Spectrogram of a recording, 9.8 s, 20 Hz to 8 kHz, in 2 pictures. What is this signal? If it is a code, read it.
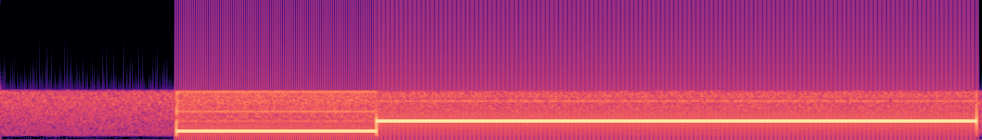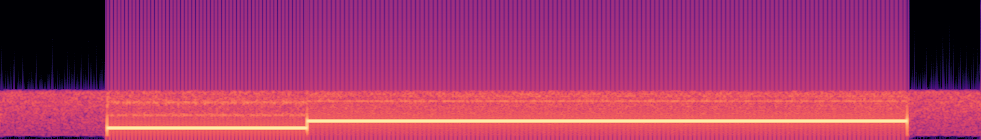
Two-tone page, heard as a one-second tone, then a three-second tone, about 550 then 1120 Hz, about 730 then 1120 Hz. It is heard from 0.9 to 9.4 s.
